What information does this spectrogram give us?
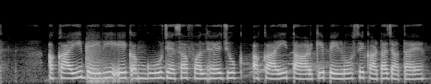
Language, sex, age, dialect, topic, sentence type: Hindi, female, 60-100, Garhwali, agriculture, statement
